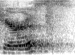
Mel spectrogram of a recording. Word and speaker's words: Caris: way more of you my name is Caris rhymes with Paris but it starts with a C that's my whole bit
